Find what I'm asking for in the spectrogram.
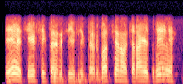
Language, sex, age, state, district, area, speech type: Kannada, male, 18-30, Karnataka, Dharwad, urban, conversation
